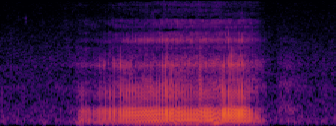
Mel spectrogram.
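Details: One loud, buzzing, vibrating snore lasting just over a second on an in-breath; snoring.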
